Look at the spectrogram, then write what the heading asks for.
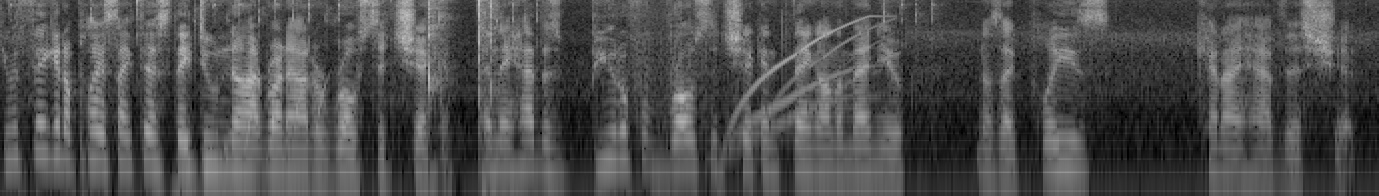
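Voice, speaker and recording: A man's voice: high-pitched, quick pace, slight background noise. Profane rambling New guy. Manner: profane, rambling, jokey storytelling. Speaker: podcast host. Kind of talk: casual podcast monologue.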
